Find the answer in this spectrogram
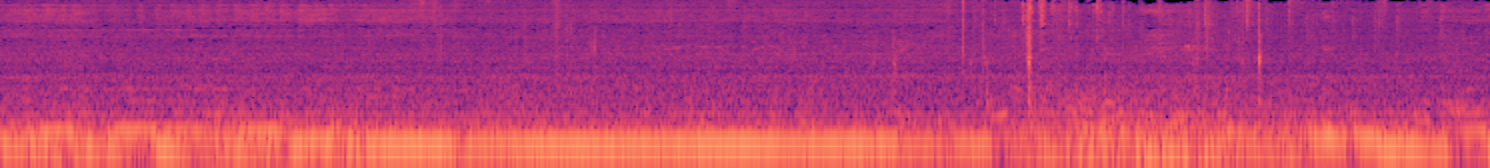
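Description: Car cabin rumble while the car drives slowly over a cobblestone street: a steady low drone from the engine and tyres on the stones, with a few sharp clicks or knocks near the end.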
